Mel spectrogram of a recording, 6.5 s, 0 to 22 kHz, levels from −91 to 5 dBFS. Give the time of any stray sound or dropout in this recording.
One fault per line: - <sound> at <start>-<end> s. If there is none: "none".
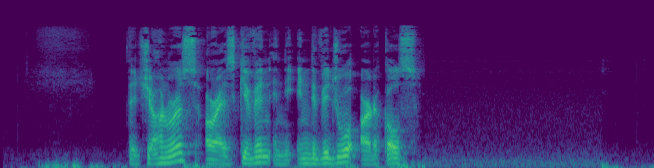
none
